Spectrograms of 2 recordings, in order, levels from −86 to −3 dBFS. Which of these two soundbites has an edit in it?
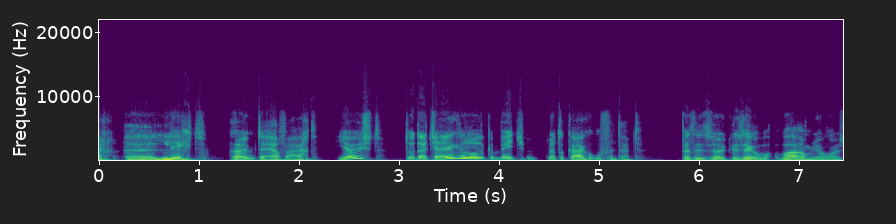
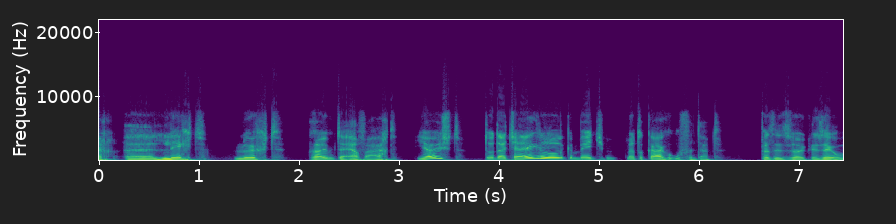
first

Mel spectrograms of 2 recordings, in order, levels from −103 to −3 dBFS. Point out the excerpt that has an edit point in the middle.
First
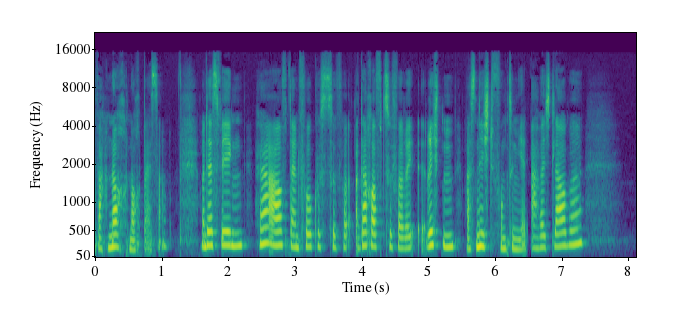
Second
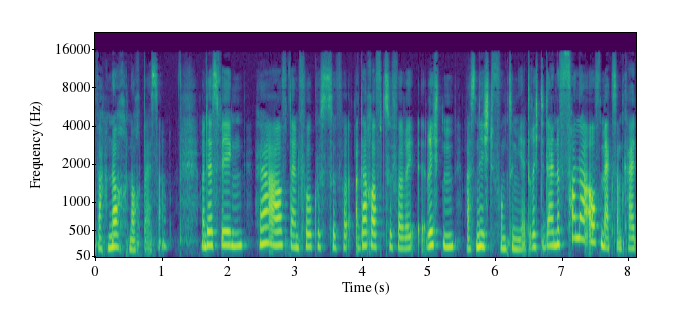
first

